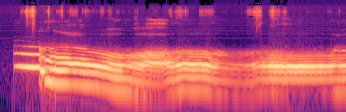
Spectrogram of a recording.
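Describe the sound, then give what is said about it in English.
A single human voice holds one loud, wordless tone for about seven seconds, gliding slowly up and down in pitch with a slight waver, almost like a howl, as a person with a hand on their chest searches for the resonant frequency of the chest cavity. “Put your hand on your chest and go up and down in frequency until it vibrates the most. I'll do it myself.”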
